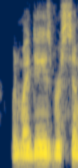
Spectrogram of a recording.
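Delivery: plain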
